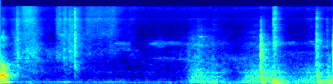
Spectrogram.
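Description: Draw-style heat press's lower platen sliding back on its rails under the upper platen: a scraping slide from about two and a half seconds in, with a couple of sharp clicks near the end.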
